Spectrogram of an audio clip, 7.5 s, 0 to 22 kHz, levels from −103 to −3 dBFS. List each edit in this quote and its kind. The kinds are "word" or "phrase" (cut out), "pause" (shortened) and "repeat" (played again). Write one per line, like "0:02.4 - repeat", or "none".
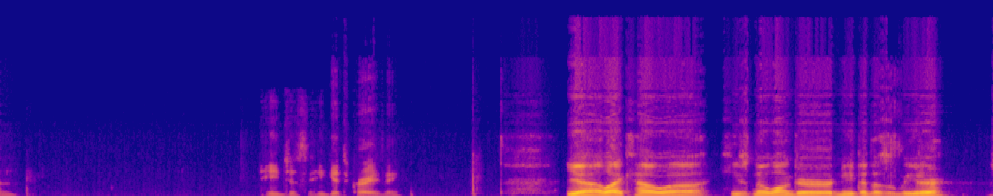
none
